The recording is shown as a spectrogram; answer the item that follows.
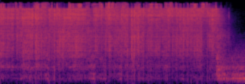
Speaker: I feel like it's not this firecrackery for you. Because you're moving too fast.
